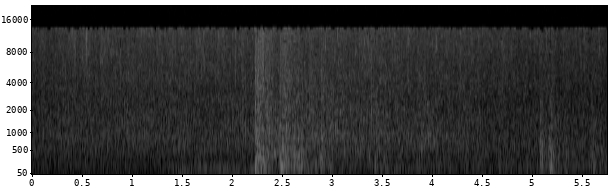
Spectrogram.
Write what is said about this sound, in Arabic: ايه ده، دي الدنيا بتمطر فعلا والهوا جامد.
